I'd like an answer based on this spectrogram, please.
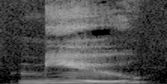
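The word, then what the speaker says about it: μ: This symbol is pronounced mu, and is the mean of all values in a population.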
